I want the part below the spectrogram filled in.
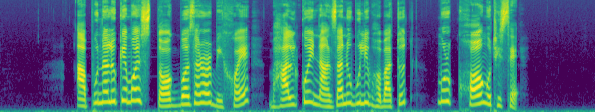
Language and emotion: Assamese, angry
